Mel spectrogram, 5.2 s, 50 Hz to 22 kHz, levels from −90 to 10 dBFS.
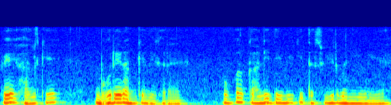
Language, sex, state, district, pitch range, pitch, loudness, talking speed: Hindi, male, Bihar, Kishanganj, 115-145 Hz, 130 Hz, -16 LUFS, 185 wpm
